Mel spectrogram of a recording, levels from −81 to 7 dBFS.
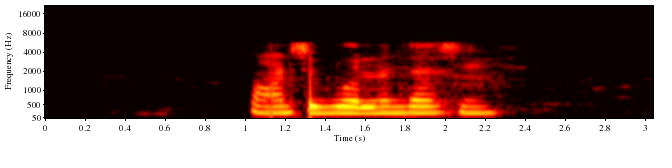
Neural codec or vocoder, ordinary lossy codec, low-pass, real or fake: none; AAC, 32 kbps; 5.4 kHz; real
